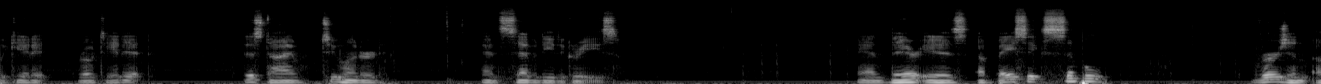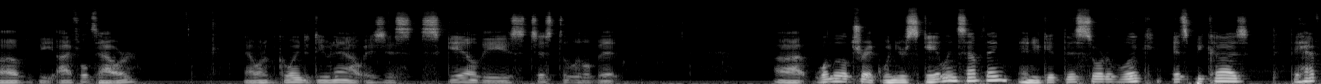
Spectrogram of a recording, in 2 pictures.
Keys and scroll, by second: 4.5 Return, 17.0 alt+r, 19.7 super+z.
